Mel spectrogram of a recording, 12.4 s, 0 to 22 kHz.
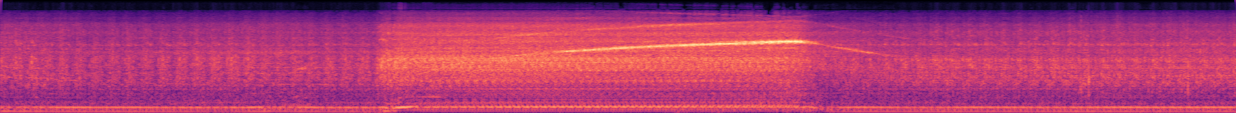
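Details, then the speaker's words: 2005 Ford 6.0 diesel single-cab truck that sat for years, with a cylinder 8 contribution fault and misfire: uneven, lumpy idle with a dropped pulse. Noise seems to come from the crankcase side, and the rings are suspected toast from low compression. "it definitely sounds like it's coming from the crank case side of things um which is you know what we expected and pretty certain the Rings are toast"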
